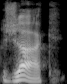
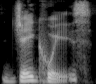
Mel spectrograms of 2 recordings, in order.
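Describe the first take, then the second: First: The name is said as one syllable. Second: The name is said as two syllables. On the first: The speaker calls it wrong. "it's not Jacques" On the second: The speaker calls it right. "it's a two syllable word in iambic pentameter"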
